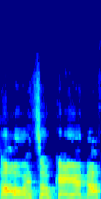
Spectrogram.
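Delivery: very loud, high-pitched, cackling through the words. Retelling how a movie character acted while poking a tied-up woman: imitating him laughing while talking. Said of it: "He is laughing the whole time".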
